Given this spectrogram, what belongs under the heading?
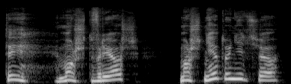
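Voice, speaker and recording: A man's voice: sits high, a little slow, a little mellow, dry recording, clean studio sound, pitched above the performer's own voice. A man voicing an old peasant woman, a furious mother-in-law who speaks with a lisp and rustic dialect. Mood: pleading. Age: older. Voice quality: lisping, village dialect speech.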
